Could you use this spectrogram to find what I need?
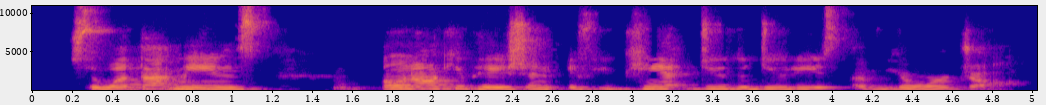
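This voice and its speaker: A plain, everyday voice: a woman in an American accent, medium pitch, fairly even intonation, and a moderate pace. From Pennsylvania, Allegheny National Forest area. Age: 20s. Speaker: financial advisor. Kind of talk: webinar presentation. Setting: video call.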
